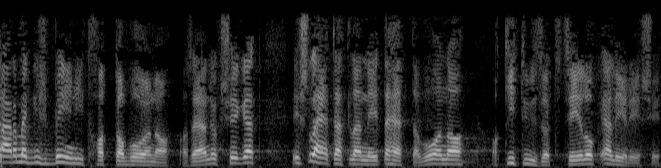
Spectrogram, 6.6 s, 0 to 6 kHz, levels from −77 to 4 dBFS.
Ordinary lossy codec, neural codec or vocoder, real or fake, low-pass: none; none; real; 5.4 kHz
